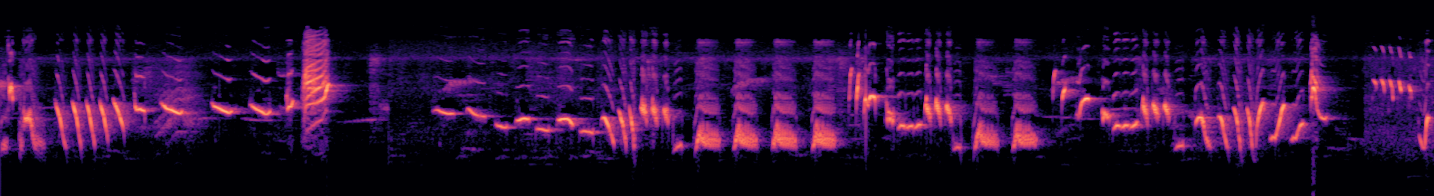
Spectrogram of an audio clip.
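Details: Lively lure song of a black-tailed white-rumped shama, meant to rile other shamas: a long, varied string of whistles, quick chips, rising slurs and rapid trills, broken by brief gaps.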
